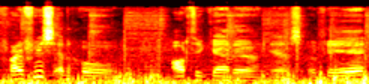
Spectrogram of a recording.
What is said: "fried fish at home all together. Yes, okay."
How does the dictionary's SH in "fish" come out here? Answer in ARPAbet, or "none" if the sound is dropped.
S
